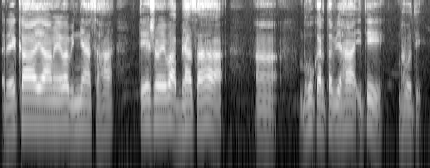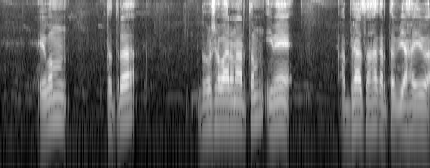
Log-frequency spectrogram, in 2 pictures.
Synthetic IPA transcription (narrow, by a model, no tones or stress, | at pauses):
ɾeːkaːjaːmeːʋɐʋinjaːsɐɦɐ̆ | t̪eːʃ̬oːeːʋɐːbʱjaːsɐɦɐ | bɐɦukɐɾt̪ɐʋjɐɦɐ̆ḭt̪i | bʱɐʋɐt̪ḭ | eːʋɐm | t̪ɐt̪ɾɐ | d̪oːʃɐʋaːɾɐɳaːɾt̪ʰɐmḭmeː | ɐbʱjaːsɐɦɐkɐɾt̪ɐʋjɐɦɐeːʋɐ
